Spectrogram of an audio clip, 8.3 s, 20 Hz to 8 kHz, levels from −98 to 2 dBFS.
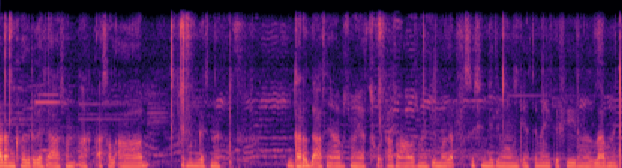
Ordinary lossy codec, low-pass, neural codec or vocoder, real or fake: none; 7.2 kHz; none; real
